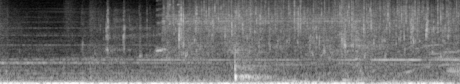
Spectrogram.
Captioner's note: faucet running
